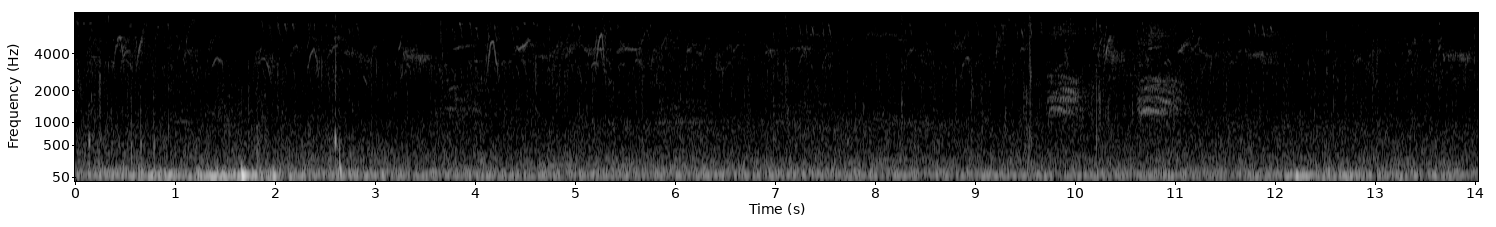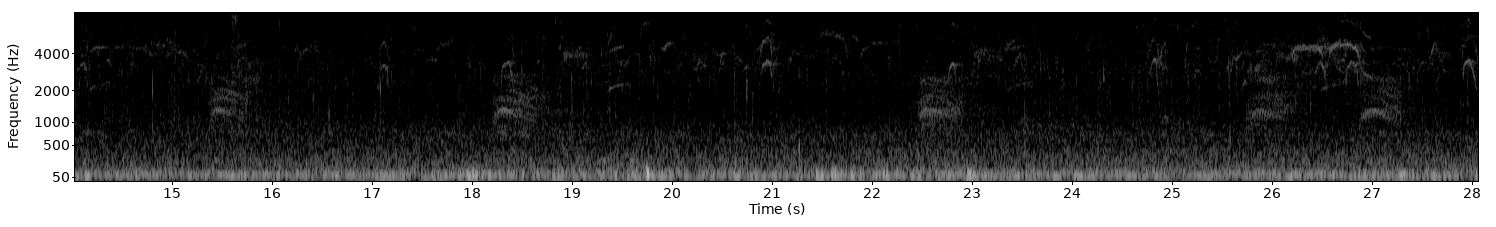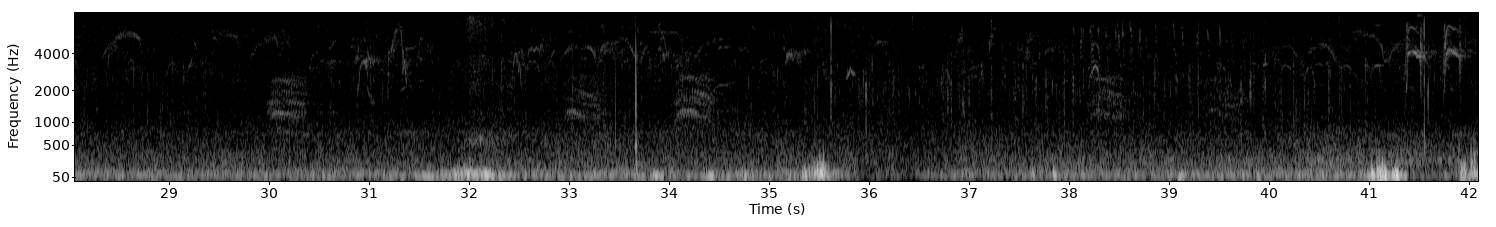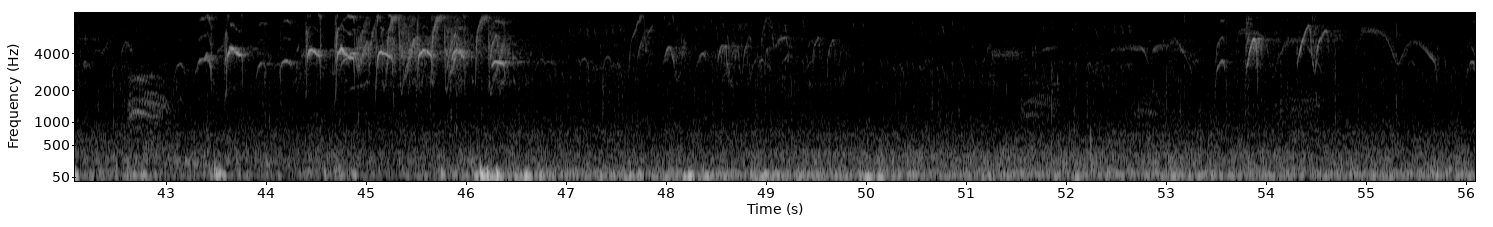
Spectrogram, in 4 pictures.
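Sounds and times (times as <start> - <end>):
wild birds calling: 29.9 - 35.0, 42.4 - 44.2.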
